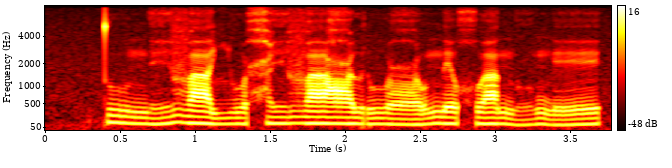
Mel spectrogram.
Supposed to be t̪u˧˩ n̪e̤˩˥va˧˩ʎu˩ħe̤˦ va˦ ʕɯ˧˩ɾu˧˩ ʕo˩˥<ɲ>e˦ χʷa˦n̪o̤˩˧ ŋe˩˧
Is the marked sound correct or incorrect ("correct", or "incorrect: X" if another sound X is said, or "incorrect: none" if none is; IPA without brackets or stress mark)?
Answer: incorrect: n̪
